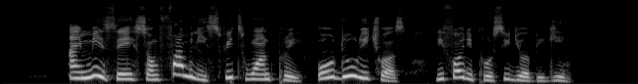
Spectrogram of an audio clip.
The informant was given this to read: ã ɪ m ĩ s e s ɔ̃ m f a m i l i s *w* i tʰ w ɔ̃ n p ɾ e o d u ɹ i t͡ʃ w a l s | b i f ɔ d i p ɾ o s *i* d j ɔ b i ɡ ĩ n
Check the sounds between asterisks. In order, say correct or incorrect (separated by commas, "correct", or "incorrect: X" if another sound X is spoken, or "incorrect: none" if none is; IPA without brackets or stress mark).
correct, correct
